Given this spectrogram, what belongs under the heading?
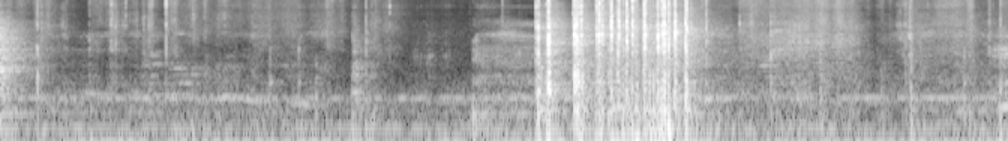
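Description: Tarot cards being shuffled by hand, a quiet riffling flurry that builds to a brisk, crackling burst lasting about a second, set against a faint room background with soft handling rustles before and after.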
